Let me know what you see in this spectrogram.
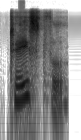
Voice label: "tasteful", Indian

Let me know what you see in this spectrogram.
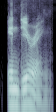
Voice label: "endearing", American

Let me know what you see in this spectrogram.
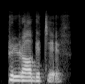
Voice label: "Prerogative", Indian; Dictionary

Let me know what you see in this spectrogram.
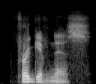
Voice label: "forgiveness", American

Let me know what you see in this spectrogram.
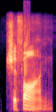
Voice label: "chiffon", American

